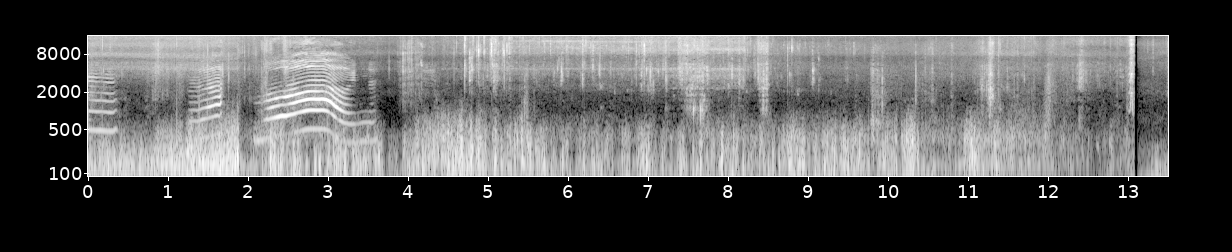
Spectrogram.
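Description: Water runs steadily and goes to waste outdoors in a continuous rushing wash. Near the start a fowl gives a few warbling calls over it.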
